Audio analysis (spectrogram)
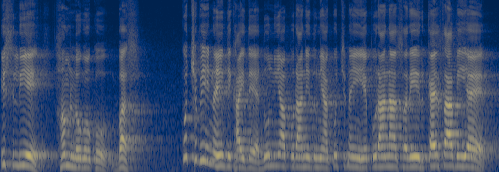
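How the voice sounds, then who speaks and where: A man's voice: high-pitched, bright, forceful tone. A man giving a devotional class as a spiritual teacher, preaching emphatically with rhetorical questions. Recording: echoey hall.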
